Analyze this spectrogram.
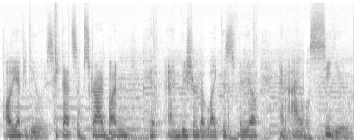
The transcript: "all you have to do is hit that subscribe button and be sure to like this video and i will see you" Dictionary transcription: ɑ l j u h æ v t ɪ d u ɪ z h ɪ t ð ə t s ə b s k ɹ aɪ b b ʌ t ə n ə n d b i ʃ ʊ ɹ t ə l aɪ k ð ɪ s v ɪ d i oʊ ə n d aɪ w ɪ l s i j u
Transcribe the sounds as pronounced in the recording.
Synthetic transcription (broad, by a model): ɑ l j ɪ h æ f t ɪ d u ɪ z h ɪ t ð ə t s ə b s k ɹ aɪ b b ʌ t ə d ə n b i ʃ ʊ ɹ t ə l aɪ k ð ɪ s v ɪ d i oʊ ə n aɪ w ɪ l s i j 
